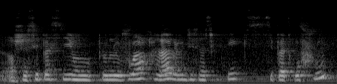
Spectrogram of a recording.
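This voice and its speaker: A woman's voice: mid-range voice, steady tone, fast. A woman with a slight lisp on her s sounds, chatting casually as she hosts a magazine review vlog. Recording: roomy echo, clear background noise.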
